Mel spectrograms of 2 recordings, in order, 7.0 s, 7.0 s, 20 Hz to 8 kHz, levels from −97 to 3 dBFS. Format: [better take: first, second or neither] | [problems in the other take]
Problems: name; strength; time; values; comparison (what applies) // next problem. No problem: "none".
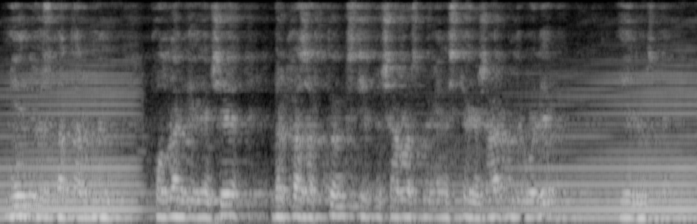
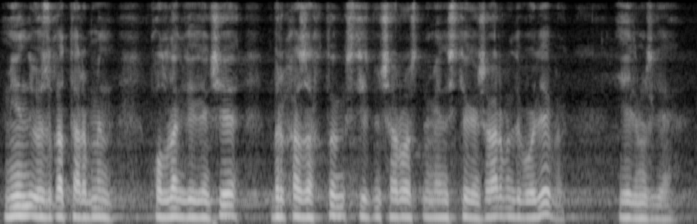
second | background sound (Bowed string instrument); 3 dB below the speech // room echo; dies away in 1 s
